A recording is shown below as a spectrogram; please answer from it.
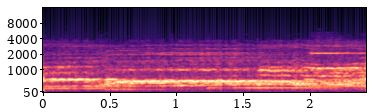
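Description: Choir singing slow, long-held chords, the harmony shifting about half a second in.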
